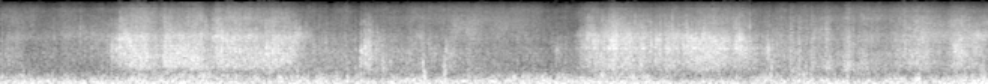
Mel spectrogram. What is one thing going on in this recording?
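Wind rushes loudly past, low and steady.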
